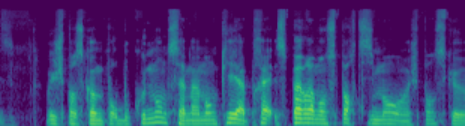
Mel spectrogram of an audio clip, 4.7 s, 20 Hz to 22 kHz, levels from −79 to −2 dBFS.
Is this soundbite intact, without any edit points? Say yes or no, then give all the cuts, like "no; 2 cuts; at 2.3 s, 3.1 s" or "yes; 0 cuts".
yes; 0 cuts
